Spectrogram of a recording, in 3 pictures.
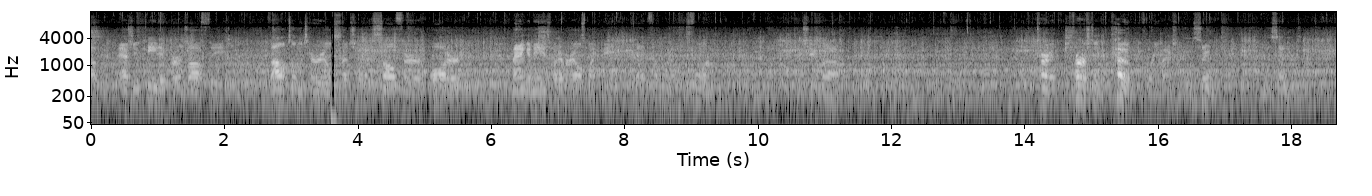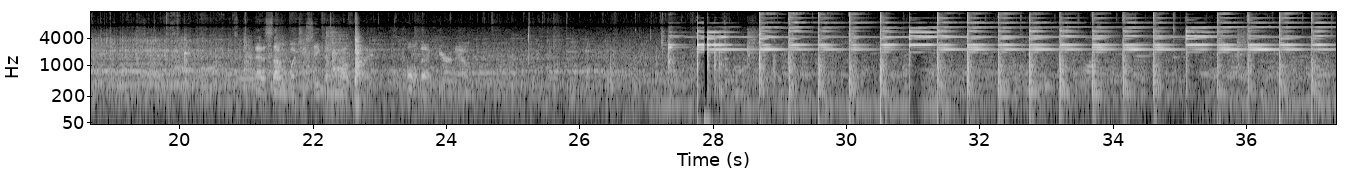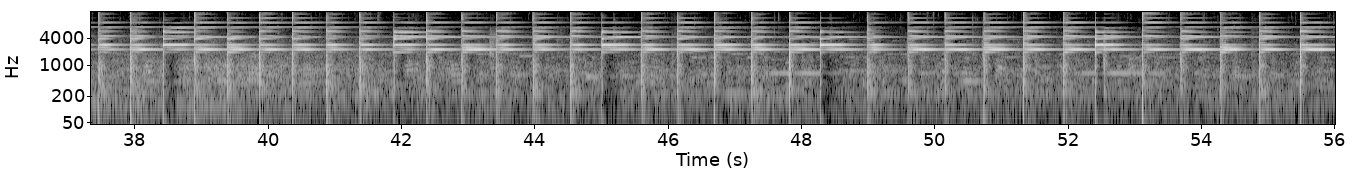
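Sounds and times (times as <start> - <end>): hammer striking metal on anvil: 27.3 - 56.0.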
